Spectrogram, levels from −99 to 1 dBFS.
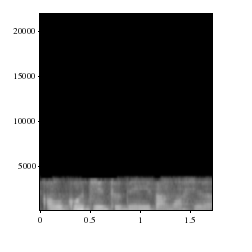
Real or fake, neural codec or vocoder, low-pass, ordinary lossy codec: fake; codec, 16 kHz in and 24 kHz out, 1 kbps, XY-Tokenizer; 3.6 kHz; MP3, 32 kbps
